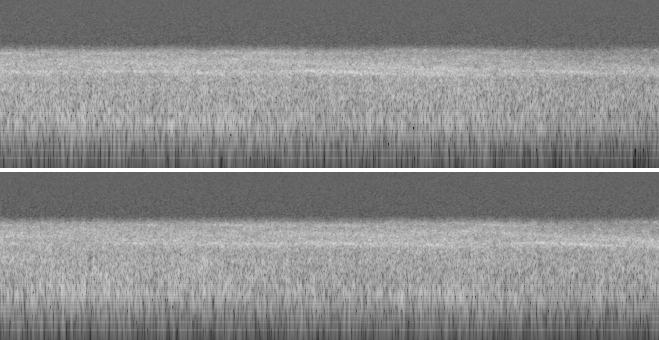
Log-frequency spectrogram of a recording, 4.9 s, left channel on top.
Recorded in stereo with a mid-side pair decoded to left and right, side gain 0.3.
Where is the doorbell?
I don't hear a doorbell.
